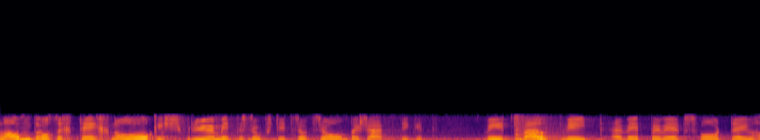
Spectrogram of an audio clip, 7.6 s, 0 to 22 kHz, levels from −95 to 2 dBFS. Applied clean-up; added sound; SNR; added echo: none; Sliding door / Slam; 14 dB; none.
